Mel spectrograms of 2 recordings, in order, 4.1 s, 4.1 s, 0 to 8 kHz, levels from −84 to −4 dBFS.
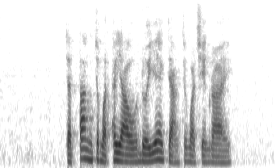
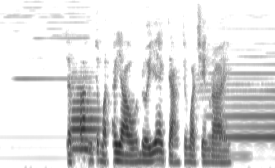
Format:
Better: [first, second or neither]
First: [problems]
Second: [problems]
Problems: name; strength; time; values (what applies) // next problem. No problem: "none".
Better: first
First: none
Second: noise reduction (classical method Wiener filter)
